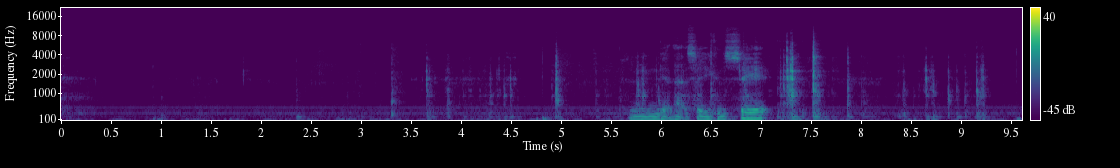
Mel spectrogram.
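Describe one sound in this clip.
A small plastic device is handled with light clicks and knocks.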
